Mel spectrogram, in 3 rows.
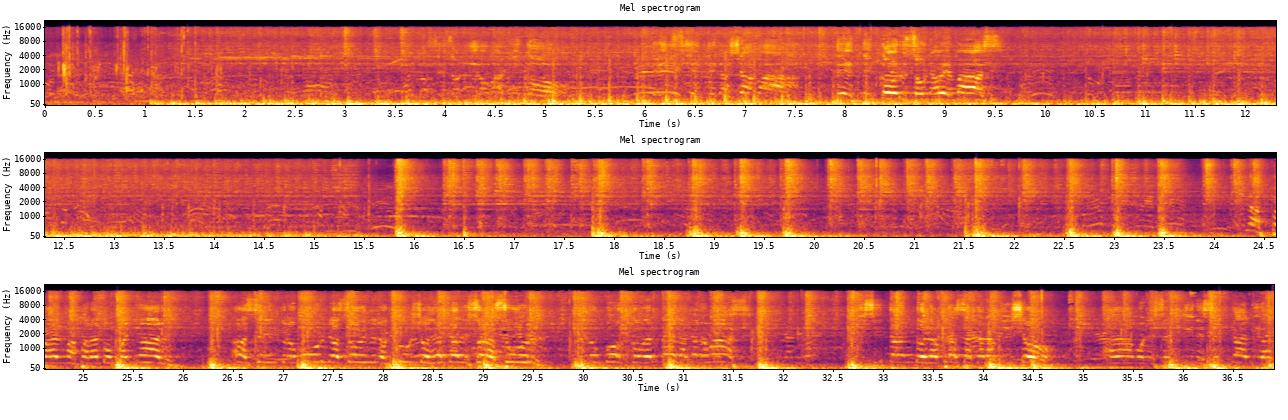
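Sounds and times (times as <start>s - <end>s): voices over drumming: 1.0s - 36.9s
bass drums playing: 1.1s - 36.9s.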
